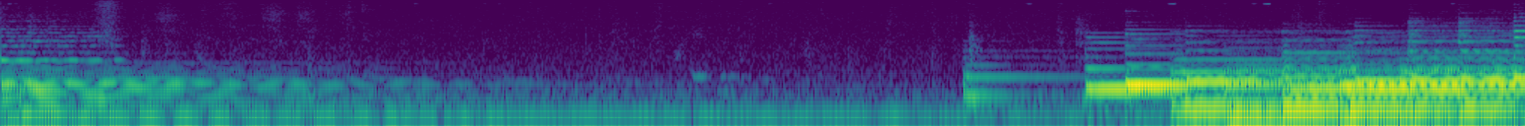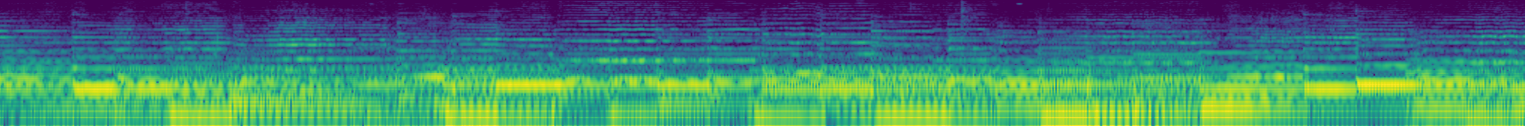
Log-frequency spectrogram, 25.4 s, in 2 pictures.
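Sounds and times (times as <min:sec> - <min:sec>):
violin playing a prelude: 0:00.0 - 0:02.3, 0:09.8 - 0:25.4
piano playing a prelude: 0:00.0 - 0:25.4.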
